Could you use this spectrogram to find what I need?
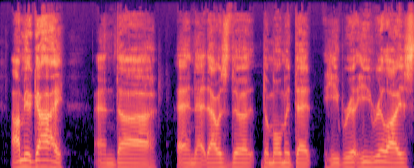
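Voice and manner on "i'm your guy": loud yell projected across a distance. Describing a photo of himself, re-enacting yelling across to someone, retelling his own yell. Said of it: "and I'm yelling across to Sean Shelby".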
